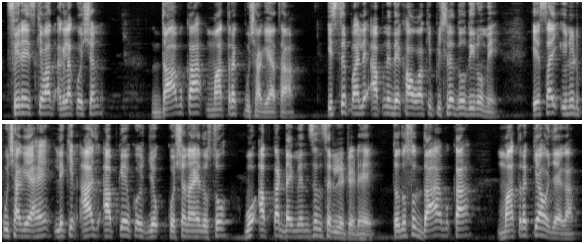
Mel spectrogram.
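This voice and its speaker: A man speaks in a slightly high voice. He explains material like an exam-prep teacher, talking straight to his students and dropping English terms into his sentences. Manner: instructional, direct address to viewers, English terms mixed in.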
